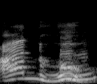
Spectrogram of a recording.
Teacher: তাহলে এখানে ননটাকে আমরা স্পষ্ট করব আন স্পষ্ট করলে কিন্তু দন্তন্যর উচ্চারণ আসবে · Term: ইজহার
